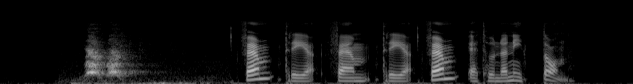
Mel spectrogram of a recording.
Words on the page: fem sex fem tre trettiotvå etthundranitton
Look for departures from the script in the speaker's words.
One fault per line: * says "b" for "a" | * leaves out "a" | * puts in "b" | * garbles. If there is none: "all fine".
* says "tre" for "sex"
* says "fem" for "trettiotvå"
